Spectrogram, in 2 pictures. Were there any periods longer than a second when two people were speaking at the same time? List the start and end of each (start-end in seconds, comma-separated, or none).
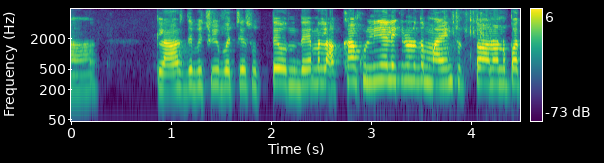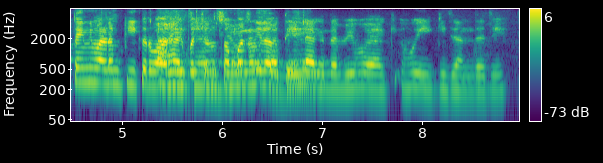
5.5-7.0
